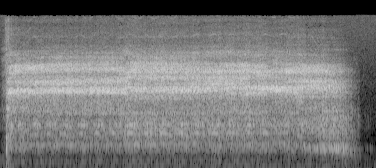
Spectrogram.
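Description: A blender whirs loudly and steadily for about five seconds, a harsh high-pitched motor whine churning a smoothie, then cuts off abruptly. No one speaks over it.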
